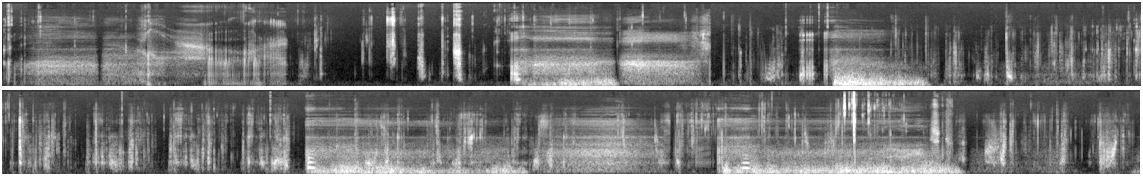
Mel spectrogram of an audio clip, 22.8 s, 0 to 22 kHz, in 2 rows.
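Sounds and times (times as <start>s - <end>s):
thick swallowing and gulps close to the ear: 1.3s - 22.7s
soft wet mouth clicks: 18.6s - 21.0s.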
